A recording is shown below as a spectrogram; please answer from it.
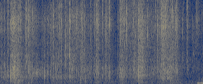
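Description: Plastic packaging around foam paintbrushes is torn and crinkled open close to the microphone, a dense, continuous crackling rustle without talk.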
